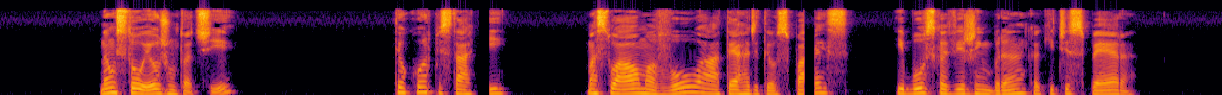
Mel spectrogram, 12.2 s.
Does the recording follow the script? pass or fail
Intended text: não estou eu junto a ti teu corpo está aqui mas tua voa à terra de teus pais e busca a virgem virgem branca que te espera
fail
